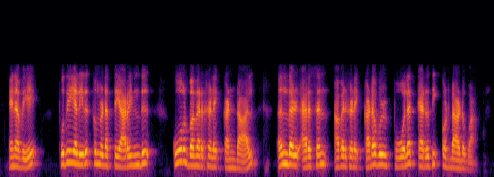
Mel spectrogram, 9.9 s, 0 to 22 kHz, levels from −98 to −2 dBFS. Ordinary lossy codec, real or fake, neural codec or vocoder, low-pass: Opus, 16 kbps; fake; codec, 24 kHz, 0.9 kbps, WavTokenizer, large speech release; 5.4 kHz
